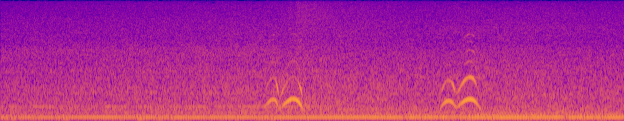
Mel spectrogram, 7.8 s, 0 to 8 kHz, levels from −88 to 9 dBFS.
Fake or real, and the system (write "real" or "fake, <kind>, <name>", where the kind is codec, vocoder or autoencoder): real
